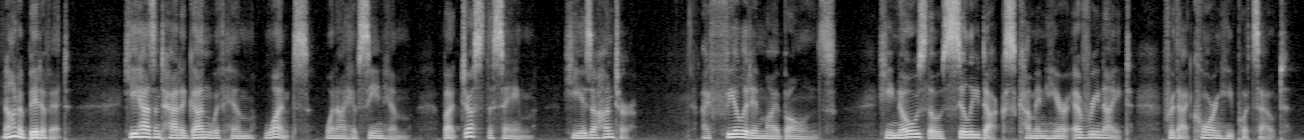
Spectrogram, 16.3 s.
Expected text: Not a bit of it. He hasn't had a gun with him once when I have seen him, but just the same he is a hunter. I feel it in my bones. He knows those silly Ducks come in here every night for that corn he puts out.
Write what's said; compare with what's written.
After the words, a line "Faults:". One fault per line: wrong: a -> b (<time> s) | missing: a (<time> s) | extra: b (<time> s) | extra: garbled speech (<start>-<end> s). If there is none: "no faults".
Not a bit of it. He hasn't had a gun with him once when I have seen him, but just the same he is a hunter. I feel it in my bones. He knows those silly Ducks come in here every night for that corn he puts out.
Faults:
no faults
